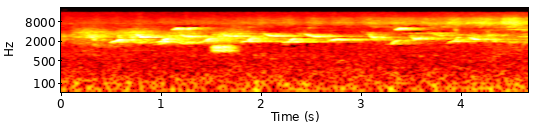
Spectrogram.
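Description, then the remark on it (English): Dense daytime tropical rainforest ambience with overlapping bird calls and chirps layered above a steady insect hum, continuous and moderately loud throughout, with no voices. “Imagine a tropical rainforest.”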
